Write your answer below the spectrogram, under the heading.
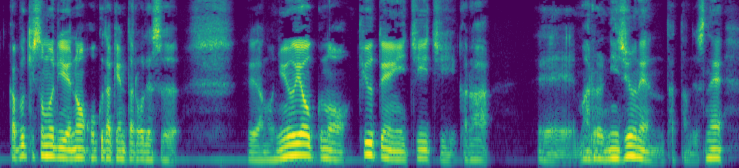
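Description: The man speaks fairly slowly with lively intonation and big swings in loudness. The background is quiet. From Japan. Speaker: kabuki commentator. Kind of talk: personal reflection monologue. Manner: halting, many fillers. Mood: reflective, calm. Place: home room. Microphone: phone near.

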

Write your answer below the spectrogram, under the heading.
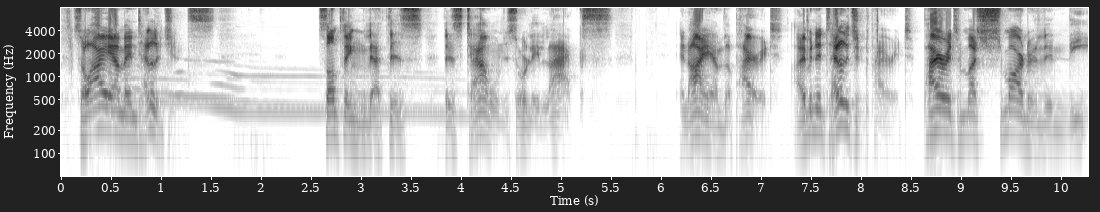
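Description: Here a man puts on a character voice. His pitch is medium and his pace moderate. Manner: boastful, pompous.

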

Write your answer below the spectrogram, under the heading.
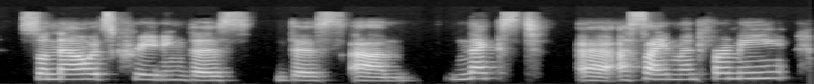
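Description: A woman speaks very slowly in a Swedish accent, her tone bright and sharp. Her loudness stays very even against a quiet background. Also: ordinary pitch variation. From Sweden. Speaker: college instructor. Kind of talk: presentation. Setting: video call. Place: home room.

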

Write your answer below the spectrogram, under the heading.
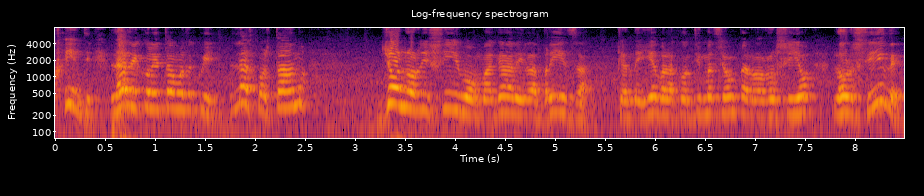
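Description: With noticeable background noise behind him, a man speaks at a moderate pace in a high pitch with ordinary pitch variation. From Italy. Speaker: neighborhood association president. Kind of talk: interview.

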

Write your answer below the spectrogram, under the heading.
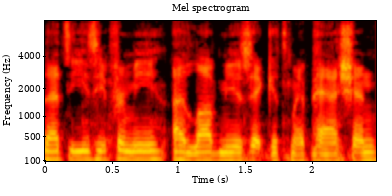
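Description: This is an ordinary speaking voice from a man with an American accent, medium in pitch and at a fairly quick pace. The sound is dry and close with no echo. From Minneapolis, Minnesota. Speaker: music venue talent buyer. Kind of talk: interview.

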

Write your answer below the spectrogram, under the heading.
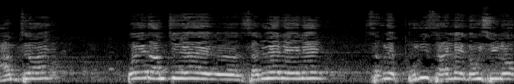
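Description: There is light background noise as a man speaks. His pitch is extremely high, and his intonation is monotone and flat. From Goa. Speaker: village committee representative; speaker. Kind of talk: public speech. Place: stage. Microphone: handheld.

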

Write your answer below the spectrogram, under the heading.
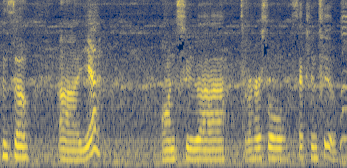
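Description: A woman's fairly low-pitched voice with fairly even intonation over noticeable background noise. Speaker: beauty vlogger. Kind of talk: casual vlog chat. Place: home room. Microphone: phone near.

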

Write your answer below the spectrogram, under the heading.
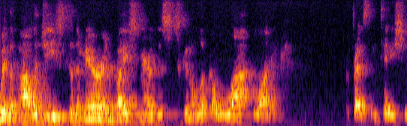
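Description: A man speaks at a moderate pace and medium pitch, his slightly mellow tone carrying fairly even intonation over audible room echo.

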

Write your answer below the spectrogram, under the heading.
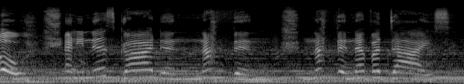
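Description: Loud music plays in the background. Over it, a woman speaks at a very slow pace. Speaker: spoken word poet. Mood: devotional, uplifting. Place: stage. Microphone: handheld.

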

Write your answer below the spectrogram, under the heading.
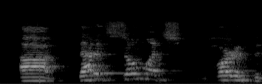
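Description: The recording has audible room echo and light background noise. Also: man. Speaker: drummer. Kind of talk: casual chat. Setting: video call. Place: home room.

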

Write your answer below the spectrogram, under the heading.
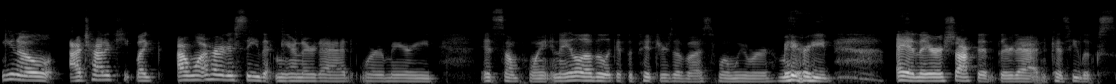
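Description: A woman with a fairly low pitch and ordinary pitch variation speaks over a quiet background. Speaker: single mother vlogger. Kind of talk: casual vlog chat. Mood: candid, occasionally laughing. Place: home room. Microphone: phone near.

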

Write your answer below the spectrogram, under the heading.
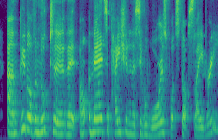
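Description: A fairly high-pitched woman, lively in intonation and fairly quick in pace. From Sydney, Australia. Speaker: organiser, podcast host. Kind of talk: lecture. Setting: video call. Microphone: video call.

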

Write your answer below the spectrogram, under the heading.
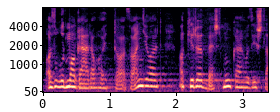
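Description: The pitch variation is ordinary in this unforced reading voice.

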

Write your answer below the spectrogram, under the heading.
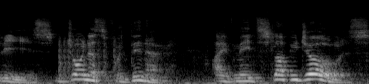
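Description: A man does a put-on character voice at a fairly high pitch with very wide pitch swings. He goes at a fairly slow pace, with clear background noise behind him. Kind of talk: comedy sketch. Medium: stage. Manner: theatrical, grandiose.

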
